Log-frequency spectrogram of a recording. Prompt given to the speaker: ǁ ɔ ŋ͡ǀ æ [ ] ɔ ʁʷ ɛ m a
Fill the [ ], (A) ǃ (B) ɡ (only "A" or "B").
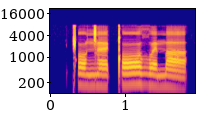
A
